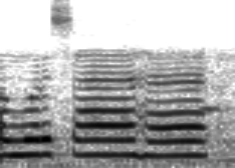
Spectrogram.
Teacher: wa mursaha, ro-nya itu ro tafhim dibaca tebal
